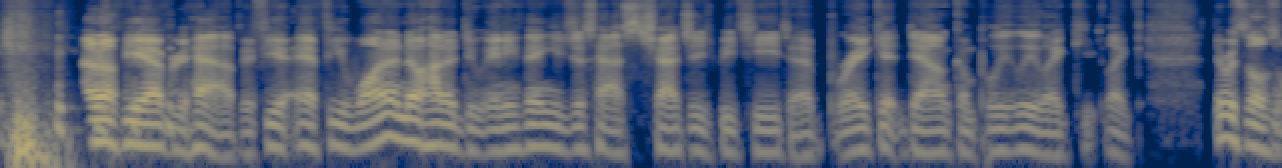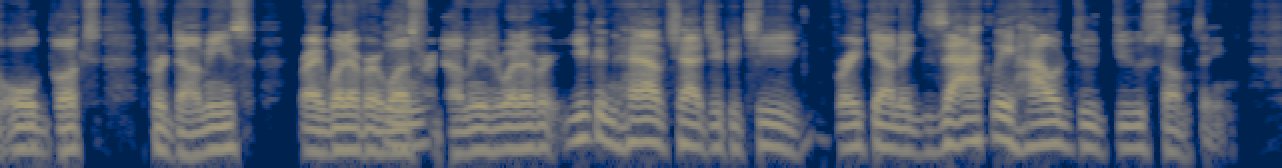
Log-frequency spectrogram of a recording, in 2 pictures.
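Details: Adult man speaking; normal speech.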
